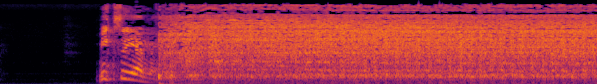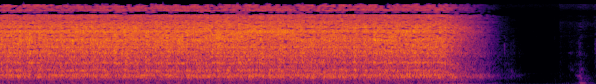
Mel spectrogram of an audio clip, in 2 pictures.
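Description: A blender motor whirs loudly, blending fruit into a smooth drink.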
